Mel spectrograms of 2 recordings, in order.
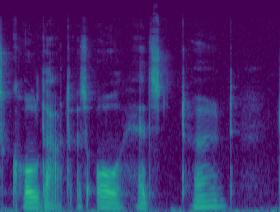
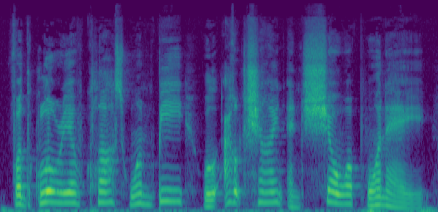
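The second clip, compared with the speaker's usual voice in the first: much louder, grandiose boast; loud proclamation; 5 semitones higher, 6 dB louder than usual. A narrator's reading. Monoma boasting to Professor Egon about his class. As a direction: proclaim it like a victory speech. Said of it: "loudly proclaims while laughing".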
